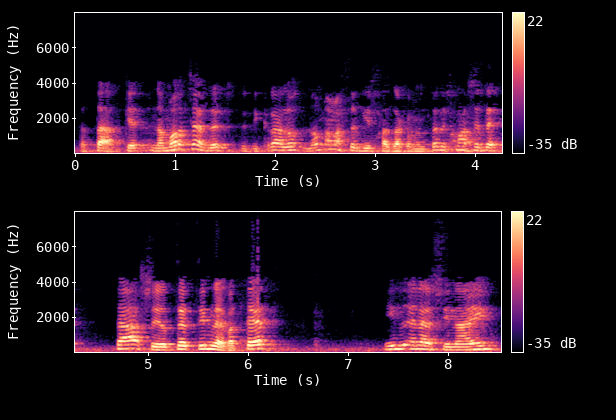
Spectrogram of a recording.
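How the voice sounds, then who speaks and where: A man's voice: on the high side, a little hiss or hum. A man teaching pronunciation in a lesson, patiently correcting and explaining with everyday comparisons. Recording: echoey, muffled lo-fi audio.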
